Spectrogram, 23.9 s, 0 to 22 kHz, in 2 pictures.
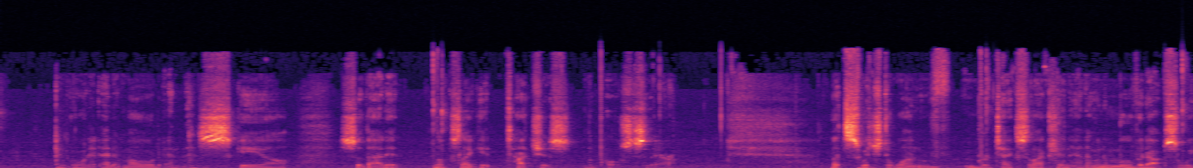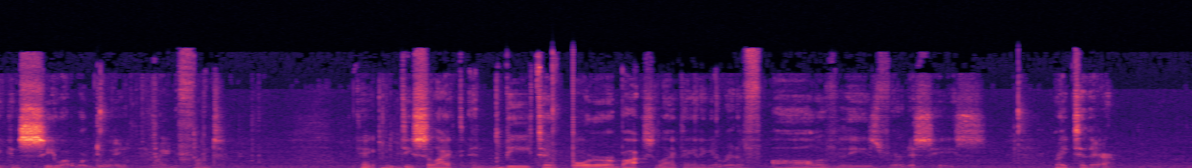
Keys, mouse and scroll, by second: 0.6 Tab, 1.9 s, 6.2-6.8 scroll up 1, 6.8 scroll down 1, 6.9-7.4 scroll down 1, 8.6 1, 9.9 middle click, 10.7-11.6 scroll down 2, 11.6 scroll down 1, 11.8 click, 13.8 KP_1, 14.4-15.4 scroll up 4, 15.8 alt+a, 17.5 b.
